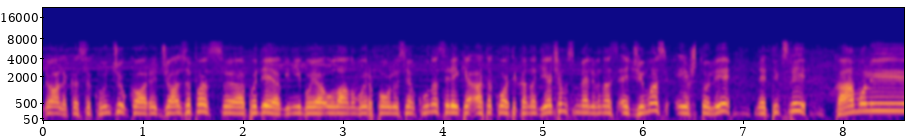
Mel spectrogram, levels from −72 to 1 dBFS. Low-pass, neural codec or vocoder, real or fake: 7.2 kHz; none; real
